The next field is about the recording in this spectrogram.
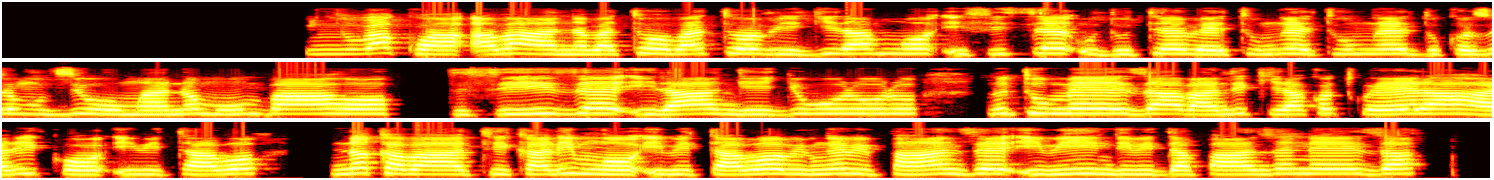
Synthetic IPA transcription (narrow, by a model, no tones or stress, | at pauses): iɲuβakwaʔaβaːnaβato̞βato̞βiɡiɾamŋo̞ʔifise̞ʔudute̞βe̞tumŋe̞tumŋe̞duko̞zɡwe̞muvjuːmŋano̞muːmbaho̞ | z̥isize̞iɾaːŋɡiɾɟuβuɾuɾu | nutume̞ːzaβaːndikiɾako̞twe̞ːɾahaɾiko̞ʔiβitaβo̞ | nakaβatikaɾimŋo̞ʔiβitaβo̞βimŋe̞βipaːnze̞ʔiβiːndiβidapaːnze̞ne̞ːza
